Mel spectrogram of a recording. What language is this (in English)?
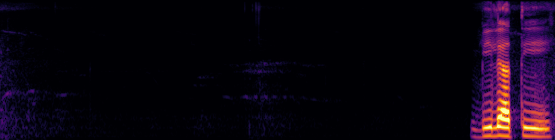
Santali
